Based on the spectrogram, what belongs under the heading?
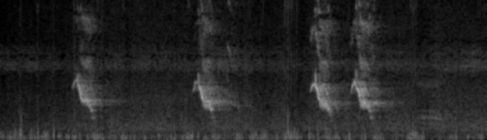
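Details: Four clear down-slurred chirps, spaced about a second apart, from a starling sitting on an electric wire, with heavy low traffic and wind noise beneath.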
